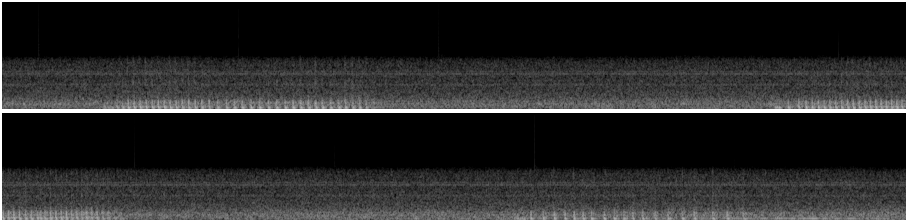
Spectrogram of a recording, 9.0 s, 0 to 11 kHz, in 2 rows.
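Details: Loud, rattling, buzzy snores from a sleeping female cat, about 13 years old; three snores at about 18 breaths a minute over a steady background hiss.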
